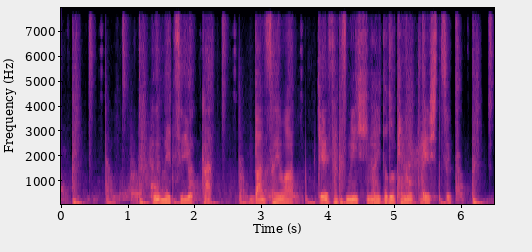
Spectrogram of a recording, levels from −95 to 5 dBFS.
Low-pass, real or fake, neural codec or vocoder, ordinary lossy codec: none; fake; codec, 16 kHz, 2 kbps, FreqCodec, smaller model; none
